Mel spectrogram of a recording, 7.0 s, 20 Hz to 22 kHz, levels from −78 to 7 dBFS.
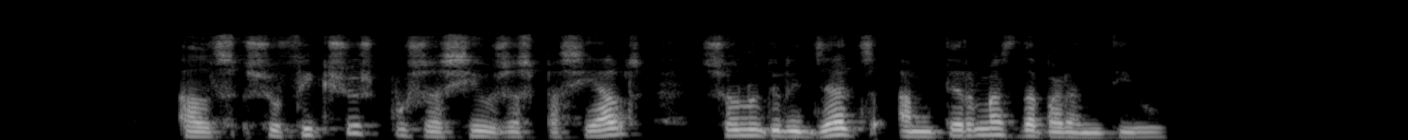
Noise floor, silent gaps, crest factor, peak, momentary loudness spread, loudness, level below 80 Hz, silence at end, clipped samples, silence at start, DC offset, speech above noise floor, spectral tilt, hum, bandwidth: -86 dBFS; none; 20 dB; -6 dBFS; 10 LU; -26 LUFS; -68 dBFS; 1.2 s; under 0.1%; 0.9 s; under 0.1%; 60 dB; -5.5 dB/octave; none; 8.2 kHz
